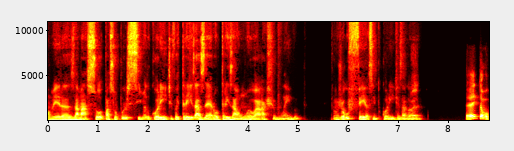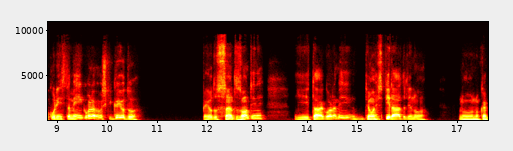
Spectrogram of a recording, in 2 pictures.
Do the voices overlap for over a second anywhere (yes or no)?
no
